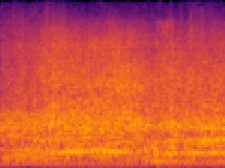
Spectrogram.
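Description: Modified production race cars run nose to tail around a night circuit, their engines a loud, steady roar, with possible tyre noise and no pause.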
